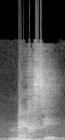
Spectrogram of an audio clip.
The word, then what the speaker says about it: merci: como si cosa ahora para decir gracias se dice mercy mercy máximo muchas gracias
